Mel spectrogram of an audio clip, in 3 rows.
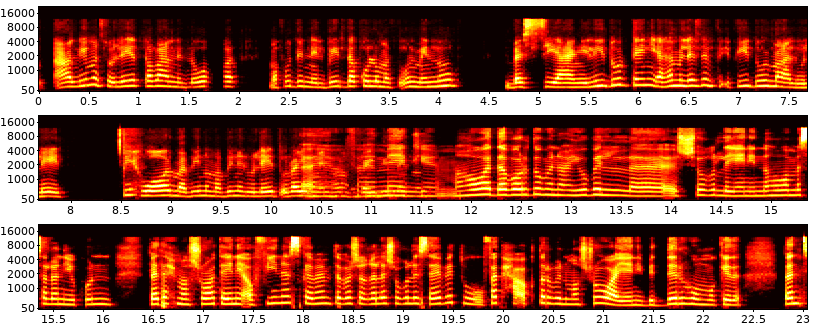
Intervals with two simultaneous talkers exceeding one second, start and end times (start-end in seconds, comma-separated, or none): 10.3-11.6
